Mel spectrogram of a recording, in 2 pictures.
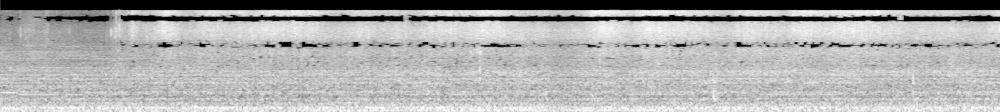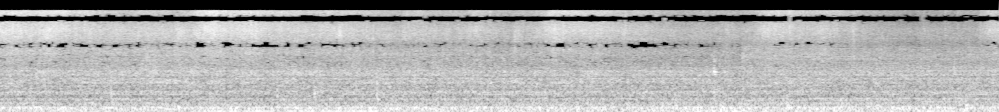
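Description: Lamb mince and onions sizzling in hot oil in a stainless steel pot as they are stirred with a wooden spatula, over a steady low hum.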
